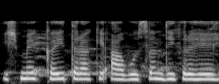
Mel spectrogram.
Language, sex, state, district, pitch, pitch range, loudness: Hindi, female, Jharkhand, Deoghar, 250 Hz, 240-260 Hz, -13 LUFS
